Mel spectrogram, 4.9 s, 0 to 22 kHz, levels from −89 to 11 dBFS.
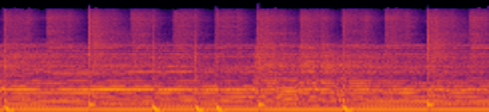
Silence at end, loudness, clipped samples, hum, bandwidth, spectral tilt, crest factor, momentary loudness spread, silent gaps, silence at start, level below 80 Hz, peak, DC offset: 0 s; -18 LUFS; under 0.1%; none; 17 kHz; -4.5 dB/octave; 14 dB; 2 LU; none; 0 s; -24 dBFS; -4 dBFS; under 0.1%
